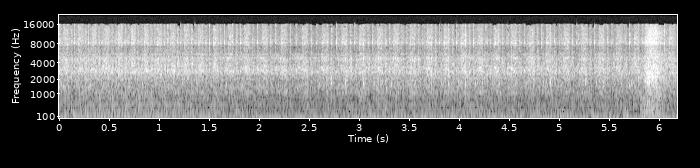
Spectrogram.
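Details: Toyota Altis after new ignition coils and spark plugs, still misfiring with strong vibration, no check engine light: idle has uneven lumpy beat with steady shake under the drone; one cylinder dead from lost compression.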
